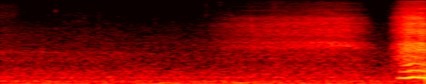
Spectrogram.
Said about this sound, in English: Sorry. I was yawning when you were talking.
